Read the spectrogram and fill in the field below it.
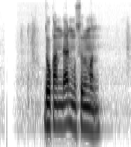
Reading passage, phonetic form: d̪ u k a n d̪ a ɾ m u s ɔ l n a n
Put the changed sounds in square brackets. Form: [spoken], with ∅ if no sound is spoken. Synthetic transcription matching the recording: d̪ [o] k a n d̪ a ɾ m u s [u] l [m] a n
